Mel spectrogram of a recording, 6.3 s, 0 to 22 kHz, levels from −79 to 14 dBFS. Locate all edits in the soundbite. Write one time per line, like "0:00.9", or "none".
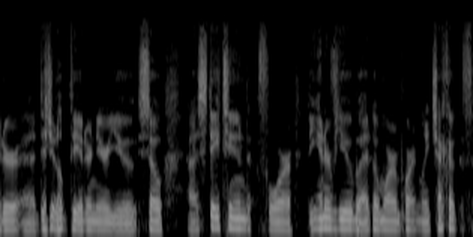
0:01.8
0:05.0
